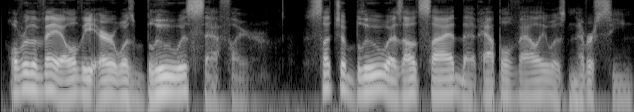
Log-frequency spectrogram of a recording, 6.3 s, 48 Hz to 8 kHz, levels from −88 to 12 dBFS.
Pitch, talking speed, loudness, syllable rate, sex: 95 Hz, 180 wpm, -17 LUFS, 4.9 syllables/s, male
